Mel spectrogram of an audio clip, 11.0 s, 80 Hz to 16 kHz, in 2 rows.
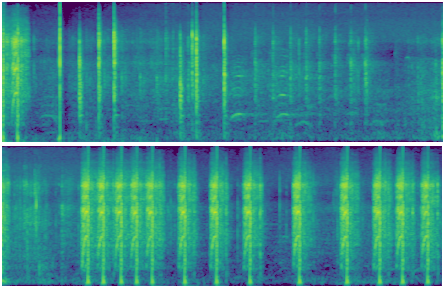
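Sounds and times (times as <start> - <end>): airsoft rifle shots snapping: 6.5 - 11.0.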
